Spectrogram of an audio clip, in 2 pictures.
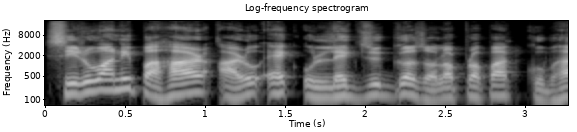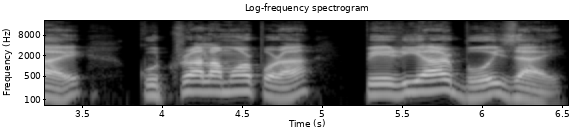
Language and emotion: Assamese, neutral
